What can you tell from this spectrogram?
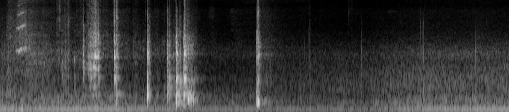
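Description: A steady low hum, with a quick run of sharp clicks and cracks about a second in and one more click shortly after.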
